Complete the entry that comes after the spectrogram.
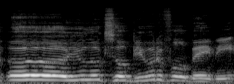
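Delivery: high, loud gushing that eases off; mock simp. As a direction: imitate a fawning admirer, exploding on the first word. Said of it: "'cause guys are simps".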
